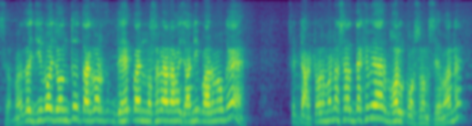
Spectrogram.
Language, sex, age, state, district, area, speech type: Odia, male, 60+, Odisha, Bargarh, urban, spontaneous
